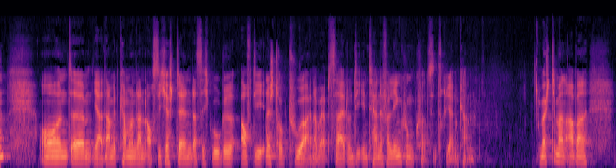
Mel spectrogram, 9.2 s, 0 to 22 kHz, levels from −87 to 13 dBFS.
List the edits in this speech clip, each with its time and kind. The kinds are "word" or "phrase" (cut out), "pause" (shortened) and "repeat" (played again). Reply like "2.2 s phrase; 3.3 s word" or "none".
4.0 s word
